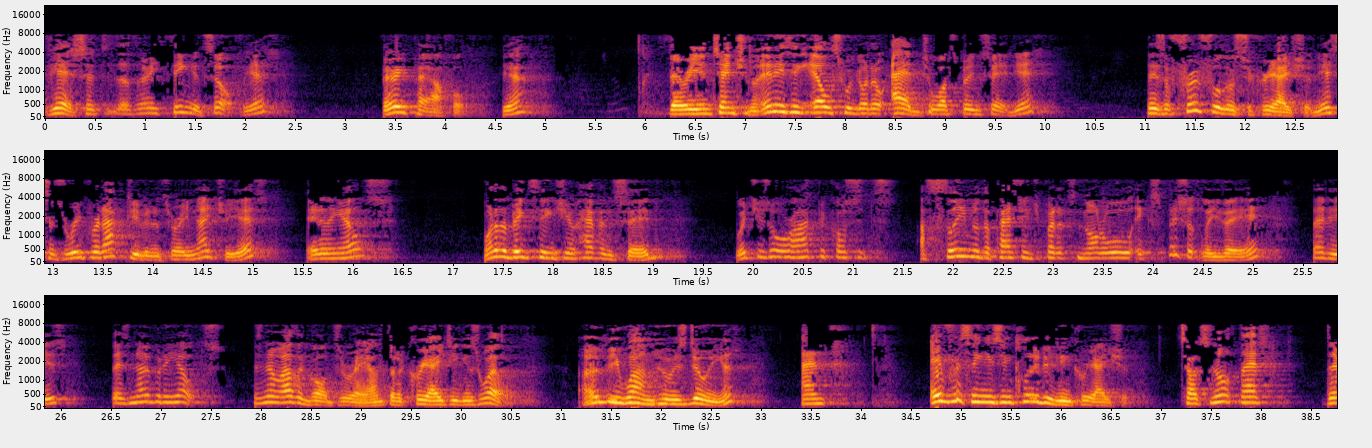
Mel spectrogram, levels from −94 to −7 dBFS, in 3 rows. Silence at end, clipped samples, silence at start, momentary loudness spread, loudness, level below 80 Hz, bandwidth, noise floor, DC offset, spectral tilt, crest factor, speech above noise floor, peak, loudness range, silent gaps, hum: 0 s; under 0.1%; 0 s; 14 LU; -21 LUFS; -58 dBFS; 8 kHz; -68 dBFS; under 0.1%; -5 dB/octave; 18 dB; 48 dB; -4 dBFS; 7 LU; none; none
